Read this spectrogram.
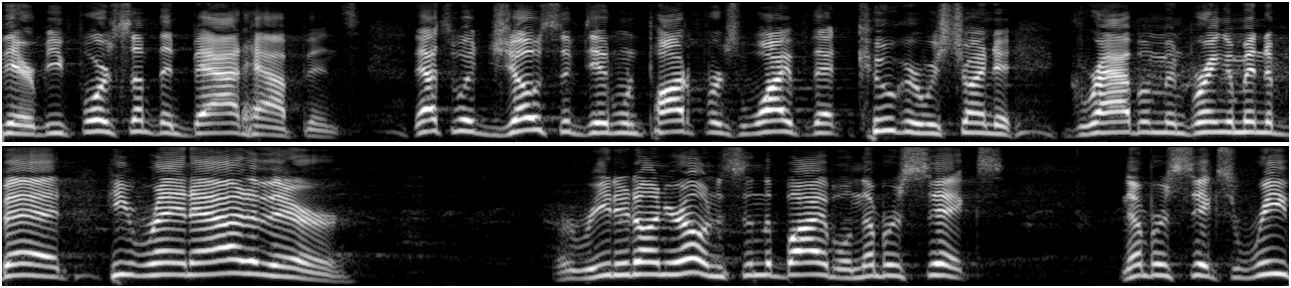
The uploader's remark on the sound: was preached on April 10th at the 10AM service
